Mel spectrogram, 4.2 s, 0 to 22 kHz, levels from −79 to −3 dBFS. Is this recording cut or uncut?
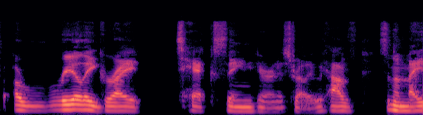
uncut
